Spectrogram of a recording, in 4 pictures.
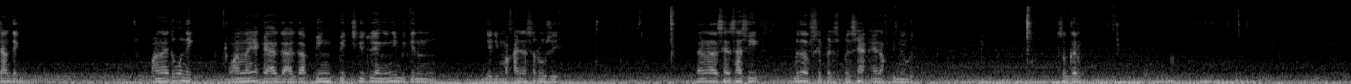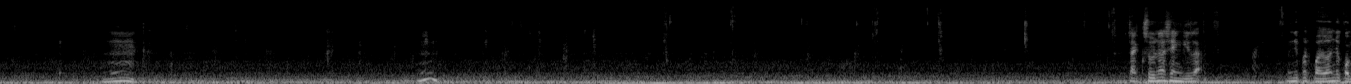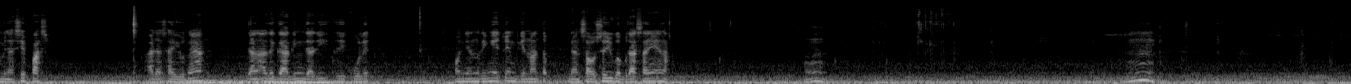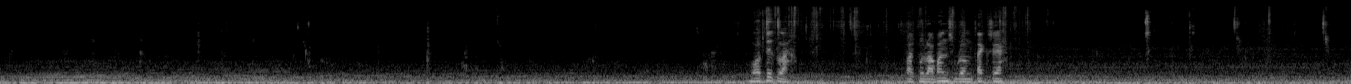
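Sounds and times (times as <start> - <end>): low car cabin hum: 0.0 - 54.0
low steady rumble: 0.0 - 54.0
person chewing: 5.5 - 24.8, 27.9 - 54.0
small crunches: 35.1 - 37.1, 48.1 - 51.2.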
